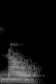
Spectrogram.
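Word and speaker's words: Knull: Null? Is that how you say his name? Null? Yes, Null.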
